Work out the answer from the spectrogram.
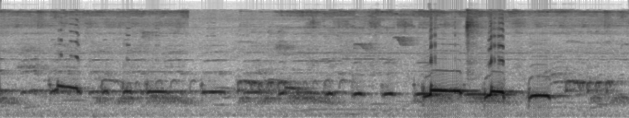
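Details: Singing zebra dove of the Bangkok strain, used to coax other perkutut into singing. Mellow cooing phrases rise and fall, building toward louder, bright whistled notes near the end.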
